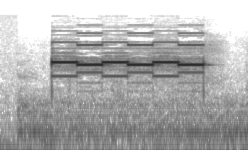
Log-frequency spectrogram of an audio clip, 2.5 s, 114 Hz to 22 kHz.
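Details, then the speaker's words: LifeVest wearable external defibrillator alarm tested by a man with past quadruple bypass and later heart surgeries: a loud, steady, high-pitched tone lasting about 1.5 seconds, signalling a dangerous heart rhythm. "that's a sound lee wickenheiser hopes he never has to hear for real he's testing out the life core vest an external defibrillator designed to jump into action should his heart go out of rhythm"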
